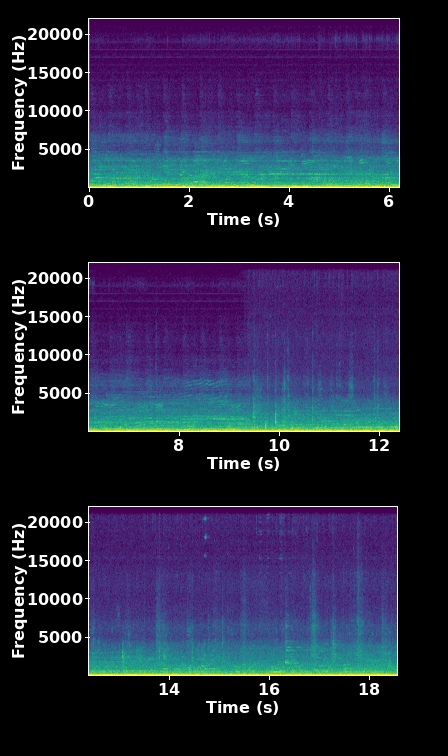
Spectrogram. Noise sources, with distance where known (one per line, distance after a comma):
music from an unclear source
person or small group talking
